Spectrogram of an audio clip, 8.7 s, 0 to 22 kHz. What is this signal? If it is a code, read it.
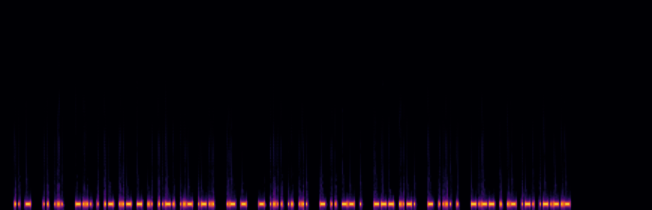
Morse code, heard as a keyed tone, about 51 wpm, 700 Hz. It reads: IT IS BEAUTIFUL AT THIS TIME OF THE YEAR.
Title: Sentences from Top 1000 Words - Review Part 1 - 50wpm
